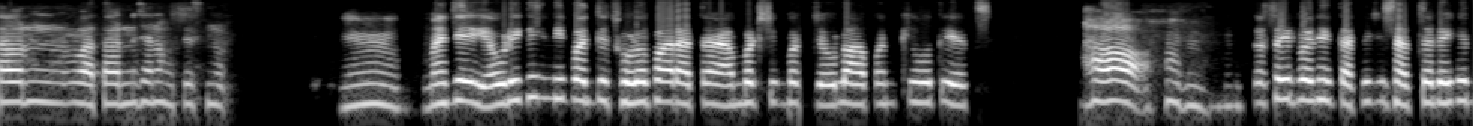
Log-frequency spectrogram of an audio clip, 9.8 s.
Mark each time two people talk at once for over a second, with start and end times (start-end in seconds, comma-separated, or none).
none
